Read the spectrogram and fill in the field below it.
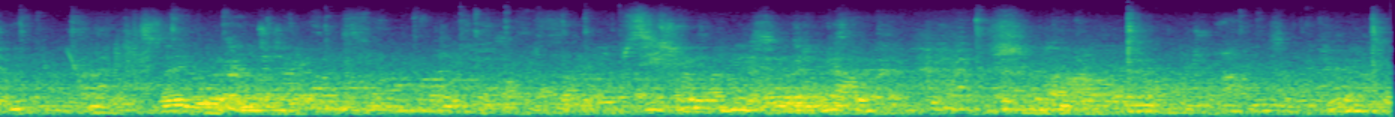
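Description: A middle-aged man lectures calmly in an echoing room.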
